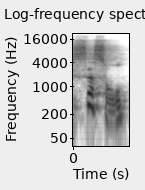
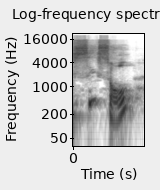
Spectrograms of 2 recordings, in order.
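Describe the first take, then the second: First: The name is said the British way. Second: The name is said the American way.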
